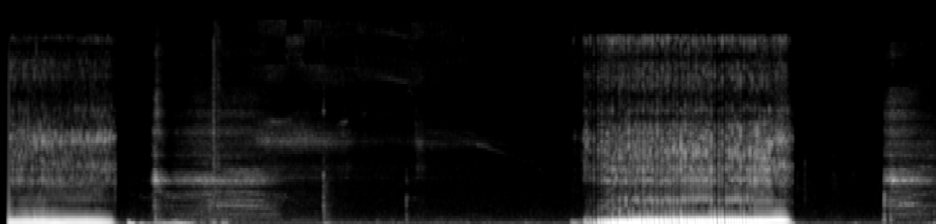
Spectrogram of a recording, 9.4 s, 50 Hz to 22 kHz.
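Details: Matsuri, an 11-year-old female French Bulldog, snoring during a midday nap after a walk: loud rasping harmonic snores lasting about two seconds, separated by quiet breathing gaps.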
